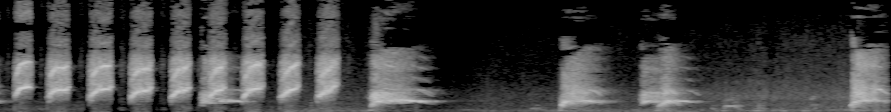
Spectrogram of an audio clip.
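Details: Mating-season fox calls: a quick string of nine sharp, high, evenly spaced yelping barks, then a long falling scream, followed by three scattered, rougher hoarse barks with pauses between.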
